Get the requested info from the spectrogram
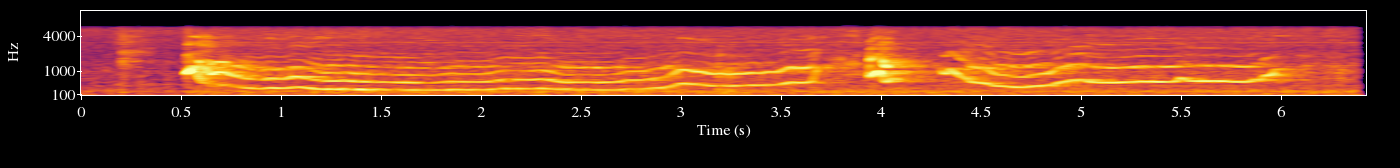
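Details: Two Miniature Schnauzers, a mother and her 4-month-old son, play in a living room; one gives two drawn-out, wavering whining moans that slide down, level off, then rise again.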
